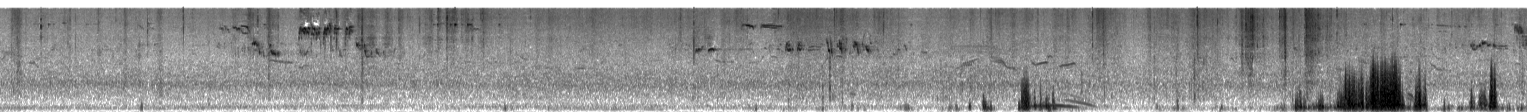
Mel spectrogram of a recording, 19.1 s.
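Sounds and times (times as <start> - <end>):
small birds chirping: 0.0 - 14.0, 14.8 - 19.0.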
